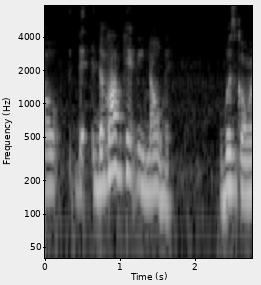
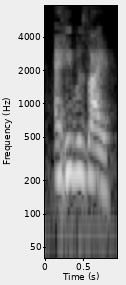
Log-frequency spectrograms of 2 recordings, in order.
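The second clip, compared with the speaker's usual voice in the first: ordinary talk, nothing marked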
